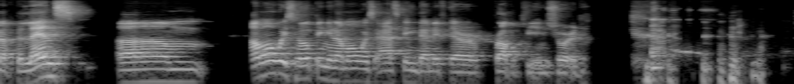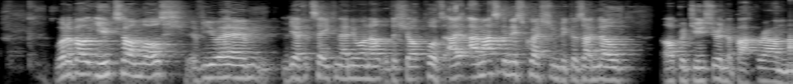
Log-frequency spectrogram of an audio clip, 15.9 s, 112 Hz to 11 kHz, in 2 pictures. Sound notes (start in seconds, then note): 6.4 chuckling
